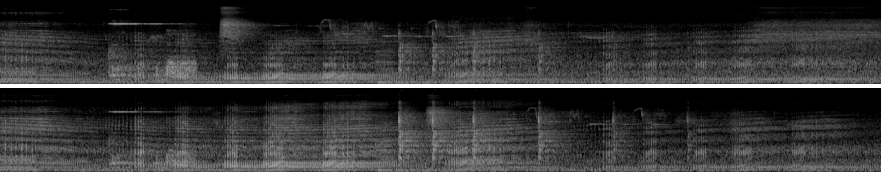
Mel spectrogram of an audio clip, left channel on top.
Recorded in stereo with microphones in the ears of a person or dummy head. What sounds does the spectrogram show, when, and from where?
0.0 s a motorcycle: 25° right (ahead or behind); by 8.8 s 15° right (ahead or behind)
1.1 s a squeak: 10° left (ahead or behind)
3.8 s a clap: 80° right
